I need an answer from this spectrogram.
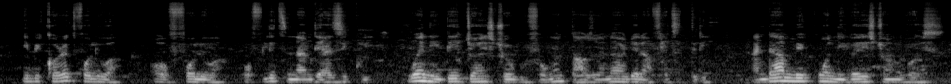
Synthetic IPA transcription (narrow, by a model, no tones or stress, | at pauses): ibikɔɾɛk̚tfɔlowa | ɔfɔlowaɔfletinãmdeazikwi | wɛ̃nided͡ʒɔ̃ɪ̃nstɹɔɡufɔwɔ̃nt̪aʊzɔ̃nãɔ̃d͡ʒɔlãnfɔti̥t̪ɾi | ãndamekwɔ̃nevɛɾistɹɔ̃ŋɡvɔjs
